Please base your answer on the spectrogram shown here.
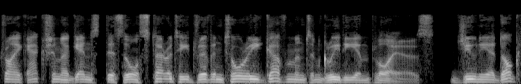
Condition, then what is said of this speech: No condition.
